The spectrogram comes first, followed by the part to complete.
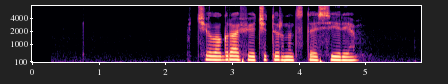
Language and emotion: Russian, neutral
